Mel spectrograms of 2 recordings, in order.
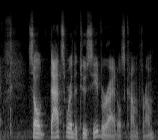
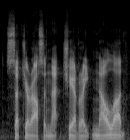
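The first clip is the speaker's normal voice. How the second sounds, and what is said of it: Put-on Irish accent. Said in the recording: “The Irish accent.”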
